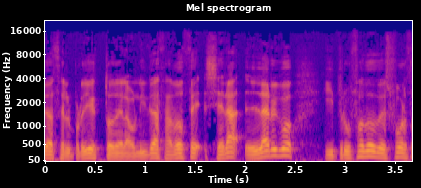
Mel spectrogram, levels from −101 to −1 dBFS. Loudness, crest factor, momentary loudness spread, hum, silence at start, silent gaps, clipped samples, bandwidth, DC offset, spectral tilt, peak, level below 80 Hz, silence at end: -31 LUFS; 16 dB; 7 LU; none; 0 s; none; under 0.1%; 16 kHz; under 0.1%; -5.5 dB/octave; -14 dBFS; -58 dBFS; 0 s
